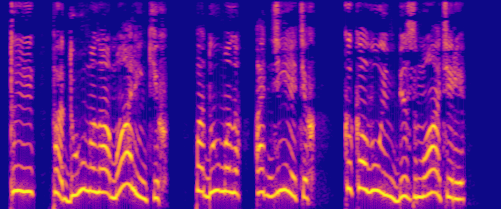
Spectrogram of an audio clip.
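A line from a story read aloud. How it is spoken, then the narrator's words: Desperate exclamation. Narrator (Russian): Орсекки отчаянно воскликнул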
